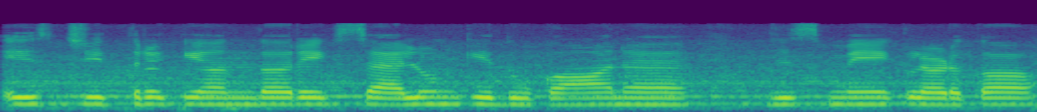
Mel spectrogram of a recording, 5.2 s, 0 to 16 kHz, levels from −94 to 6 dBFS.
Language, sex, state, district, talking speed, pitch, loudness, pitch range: Hindi, female, Chhattisgarh, Raipur, 140 wpm, 180 Hz, -13 LUFS, 175-185 Hz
